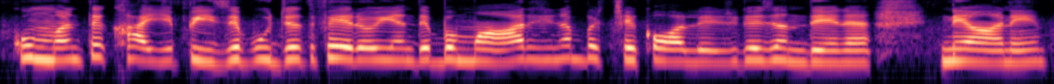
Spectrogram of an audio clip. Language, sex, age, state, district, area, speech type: Dogri, female, 18-30, Jammu and Kashmir, Samba, urban, spontaneous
